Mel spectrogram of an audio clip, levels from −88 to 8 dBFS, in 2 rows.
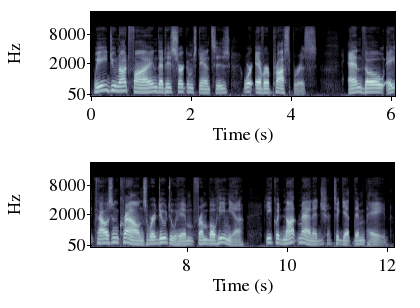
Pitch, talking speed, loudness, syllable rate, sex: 135 Hz, 145 wpm, -19 LUFS, 3.9 syllables/s, male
